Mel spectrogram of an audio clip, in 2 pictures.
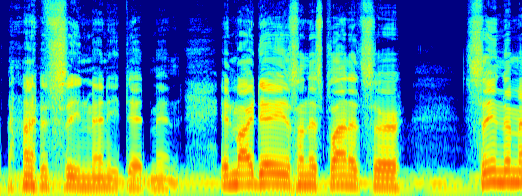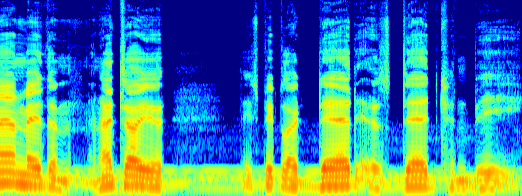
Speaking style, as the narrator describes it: Bo Quang Ki uttered a cynical laugh and snapped

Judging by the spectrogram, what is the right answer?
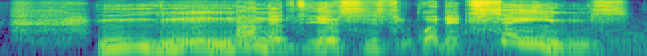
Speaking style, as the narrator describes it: he cried

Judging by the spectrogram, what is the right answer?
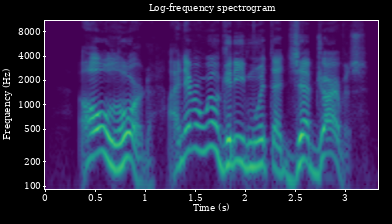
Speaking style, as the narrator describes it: groaned Ezra

